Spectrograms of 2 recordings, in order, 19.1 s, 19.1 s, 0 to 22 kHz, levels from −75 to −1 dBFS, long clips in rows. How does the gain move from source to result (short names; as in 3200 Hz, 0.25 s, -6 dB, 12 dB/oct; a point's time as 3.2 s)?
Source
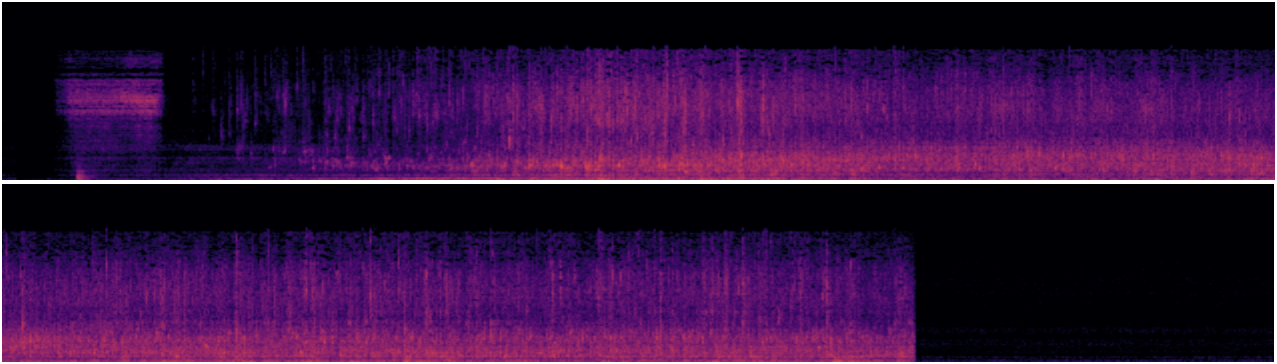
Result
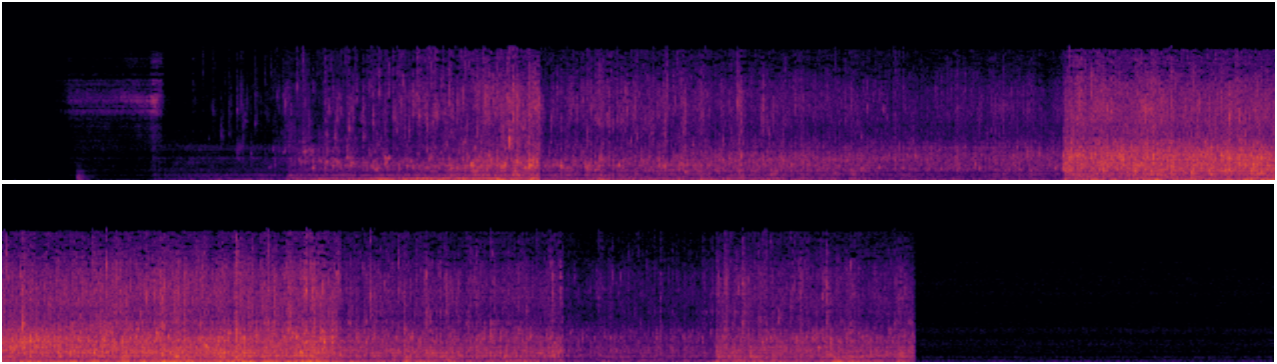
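-10 dB
from 1.12 s -1 dB
from 2.14 s +6 dB
from 4.03 s -4.5 dB
from 7.96 s +7.5 dB
from 12.08 s +1 dB
from 13.75 s -6.5 dB
from 14.9 s +1 dB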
